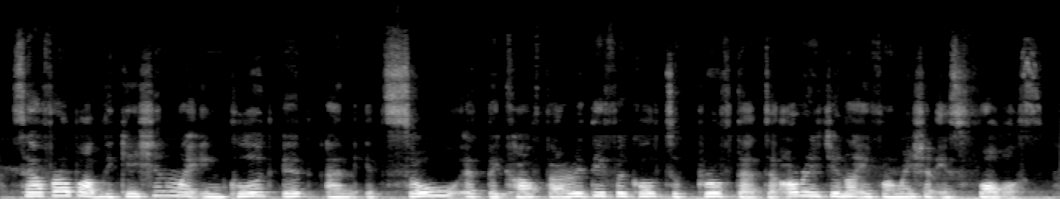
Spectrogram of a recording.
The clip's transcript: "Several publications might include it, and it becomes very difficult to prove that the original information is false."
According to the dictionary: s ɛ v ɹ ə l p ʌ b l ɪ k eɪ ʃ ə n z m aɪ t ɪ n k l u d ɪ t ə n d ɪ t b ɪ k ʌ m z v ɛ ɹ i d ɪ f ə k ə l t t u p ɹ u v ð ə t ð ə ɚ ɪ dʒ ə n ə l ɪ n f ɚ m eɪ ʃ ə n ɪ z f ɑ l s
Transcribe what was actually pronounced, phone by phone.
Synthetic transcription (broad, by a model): s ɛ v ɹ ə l p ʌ b l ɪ k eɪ ʃ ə n m aɪ t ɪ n k l u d ɪ t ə n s ɪ t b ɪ k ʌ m v ɛ ɹ i d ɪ f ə k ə l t t u p ɹ u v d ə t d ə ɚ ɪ dʒ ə n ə l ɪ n f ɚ m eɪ ʃ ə n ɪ s f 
